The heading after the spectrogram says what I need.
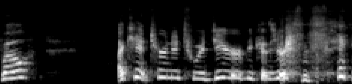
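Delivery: flustered, embarrassed, high-pitched, caught-off-guard delivery. Retelling what she said back when they were together, acting embarrassed and flustered. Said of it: "she's got like super embarrassed and flustered".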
